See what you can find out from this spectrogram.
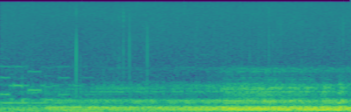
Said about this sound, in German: Einbegriffen in die Geräusche sind auch die, sonst natürlich ebenfalls unhörbaren, Impulsfolgen beim Einspeichern der Daten von Lochkarten und beim Ausdrucken der Ergebnisse über einen Schnelldrucker.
